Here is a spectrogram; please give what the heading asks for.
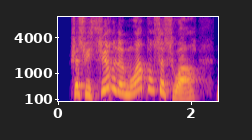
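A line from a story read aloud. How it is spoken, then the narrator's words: Cheerful. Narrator (French): dit-elle gaiement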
